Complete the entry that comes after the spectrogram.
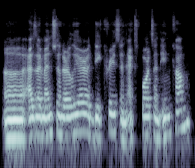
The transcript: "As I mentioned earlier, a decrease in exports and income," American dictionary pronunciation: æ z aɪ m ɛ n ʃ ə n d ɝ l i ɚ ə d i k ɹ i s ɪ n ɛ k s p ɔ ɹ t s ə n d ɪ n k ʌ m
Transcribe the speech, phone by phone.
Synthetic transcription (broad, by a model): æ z aɪ m ɛ n ʃ ə n d ɝ l i ɚ d i k ɹ i s ɪ n ɛ k s p ɔ ɹ t s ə n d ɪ n k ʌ m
